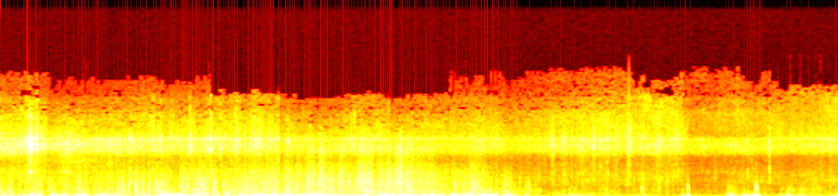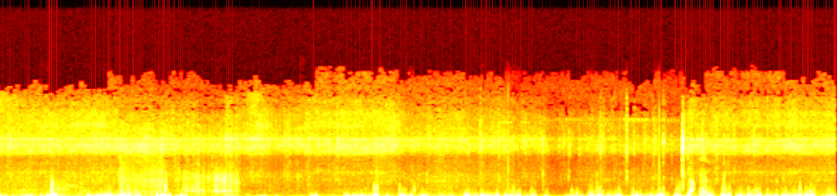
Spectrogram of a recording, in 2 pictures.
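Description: Wind rushes loudly past a helmet.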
